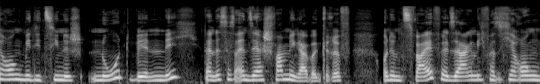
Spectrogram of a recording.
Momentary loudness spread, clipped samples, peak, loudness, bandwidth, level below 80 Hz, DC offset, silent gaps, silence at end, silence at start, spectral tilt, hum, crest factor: 5 LU; under 0.1%; -2 dBFS; -15 LUFS; 16 kHz; -52 dBFS; under 0.1%; none; 0 s; 0 s; -4.5 dB/octave; none; 14 dB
